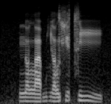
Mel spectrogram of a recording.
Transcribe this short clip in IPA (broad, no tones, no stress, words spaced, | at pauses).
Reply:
nɵlˠab ʎɨlˠxʲɵ t͡siː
